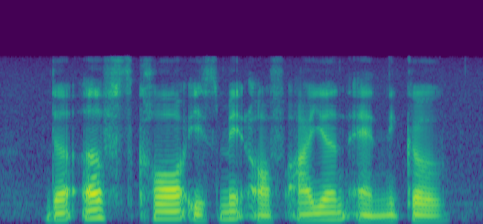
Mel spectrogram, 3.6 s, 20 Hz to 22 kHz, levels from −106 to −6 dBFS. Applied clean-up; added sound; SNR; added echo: none; none; none; none.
